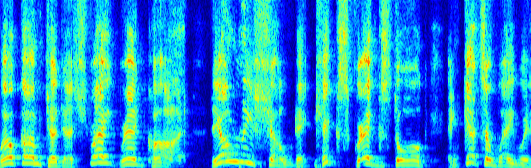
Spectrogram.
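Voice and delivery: whiny, high, swooping voice. Introducing the show the way Wuxia speaks, in a whiny Wuxia voice. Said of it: "He talks all whiny like this".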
